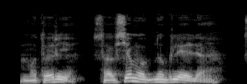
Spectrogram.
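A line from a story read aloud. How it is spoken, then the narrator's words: Surprised exhale. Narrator (Russian): Скорее даже удивленно, чем разгневанно выдохнул за спиной Барма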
